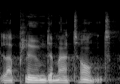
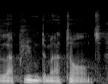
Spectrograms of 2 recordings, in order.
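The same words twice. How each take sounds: First: La plume de ma tante with English U and no nasal vowel; anglicized French, plume said like plume in English; English speaker's French. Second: Proper French la plume de ma tante with rounded U and nasal vowel; French accent. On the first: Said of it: "most English speakers would say something like". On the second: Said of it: "two phonemes that are really hard". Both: Shown as a demonstration.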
